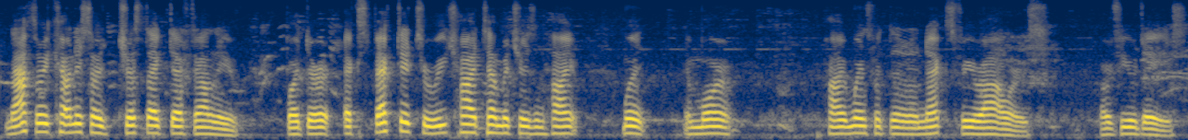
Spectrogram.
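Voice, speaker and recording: A man's voice: on the high side, fairly even intonation, mellow. Muffled man improvising emergency alerts. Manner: halting, repeats and corrects himself. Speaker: amateur narrator of a homemade emergency alert scenario. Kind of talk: improvised mock emergency broadcast announcements. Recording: muffled homemade recording with background noise.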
